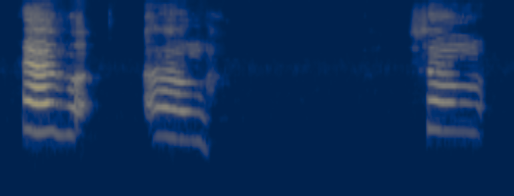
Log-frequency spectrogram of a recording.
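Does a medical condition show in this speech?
Yes: cerebral palsy.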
